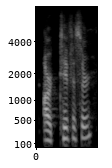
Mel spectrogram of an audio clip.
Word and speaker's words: artificer: It's just got the emphasis on the wrong syllable.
